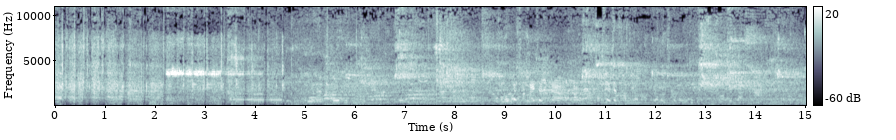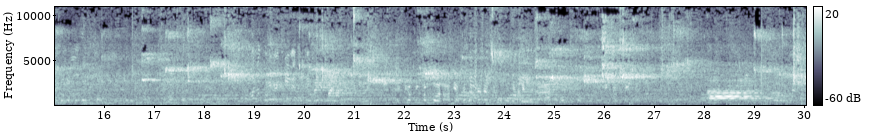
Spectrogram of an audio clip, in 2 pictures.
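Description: Basketball game in an echoing sports hall: the ball bouncing on a hardwood court amid footsteps and players' and spectators' voices. A short high squeak comes a couple of seconds in, and a louder held call or tone comes near the end.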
